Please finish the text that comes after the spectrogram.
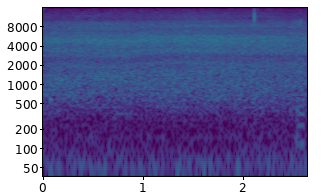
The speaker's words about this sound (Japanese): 今日も海からお届けしているんですが、波の音も聞こえると思うんですが、海の家がですね、建設ラッシュで、その作っている音が入ってしまうかもしれないです。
